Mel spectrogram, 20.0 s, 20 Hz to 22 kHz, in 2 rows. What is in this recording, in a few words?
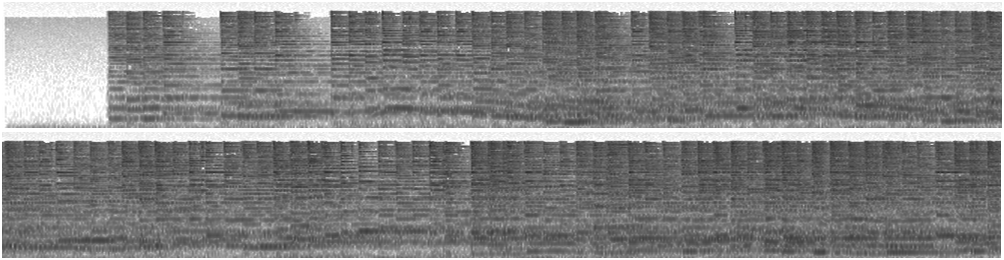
Fuga; Fuga 11; BWV 880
